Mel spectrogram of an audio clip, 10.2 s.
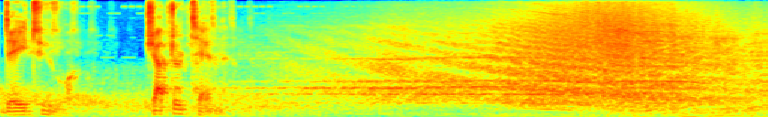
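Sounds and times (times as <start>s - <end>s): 
speech: 0.1s - 1.3s, 2.0s - 3.2s
Imperial fighter bent-wing interceptor engines zooming overhead: 2.6s - 10.2s.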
